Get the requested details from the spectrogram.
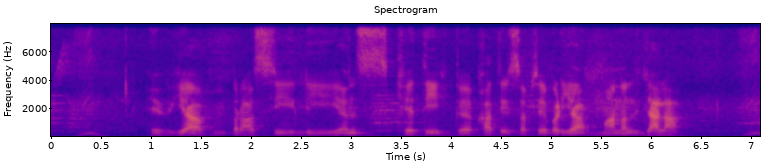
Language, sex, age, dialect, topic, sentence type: Bhojpuri, male, 36-40, Western, agriculture, statement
